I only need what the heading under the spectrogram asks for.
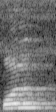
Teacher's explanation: Qul karena bukan ka tetapi ko. Qul u-nya panjang. 2 harokat karena ada huruf waw sukun setelah dhamma.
